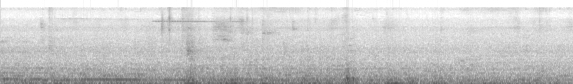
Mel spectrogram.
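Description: Interior running noise of a JR Sagano Line electric commuter train braking into a station: a steady low rumble from the wheels and underfloor, with a faint hum in the first two seconds and a few light knocks.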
